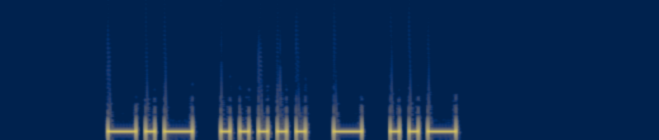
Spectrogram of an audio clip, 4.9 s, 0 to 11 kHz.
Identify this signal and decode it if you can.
Morse code, heard as a keyed tone, about 17 wpm, 700 Hz. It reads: K5TU
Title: Easy Call Signs Repeated 2x - 17wpm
